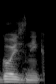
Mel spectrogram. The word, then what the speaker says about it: Gojznik: talking today with guznick guznick yeah it's hard it's hard to pronounce it it's like it's pronounced goes Nick but yeah go is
